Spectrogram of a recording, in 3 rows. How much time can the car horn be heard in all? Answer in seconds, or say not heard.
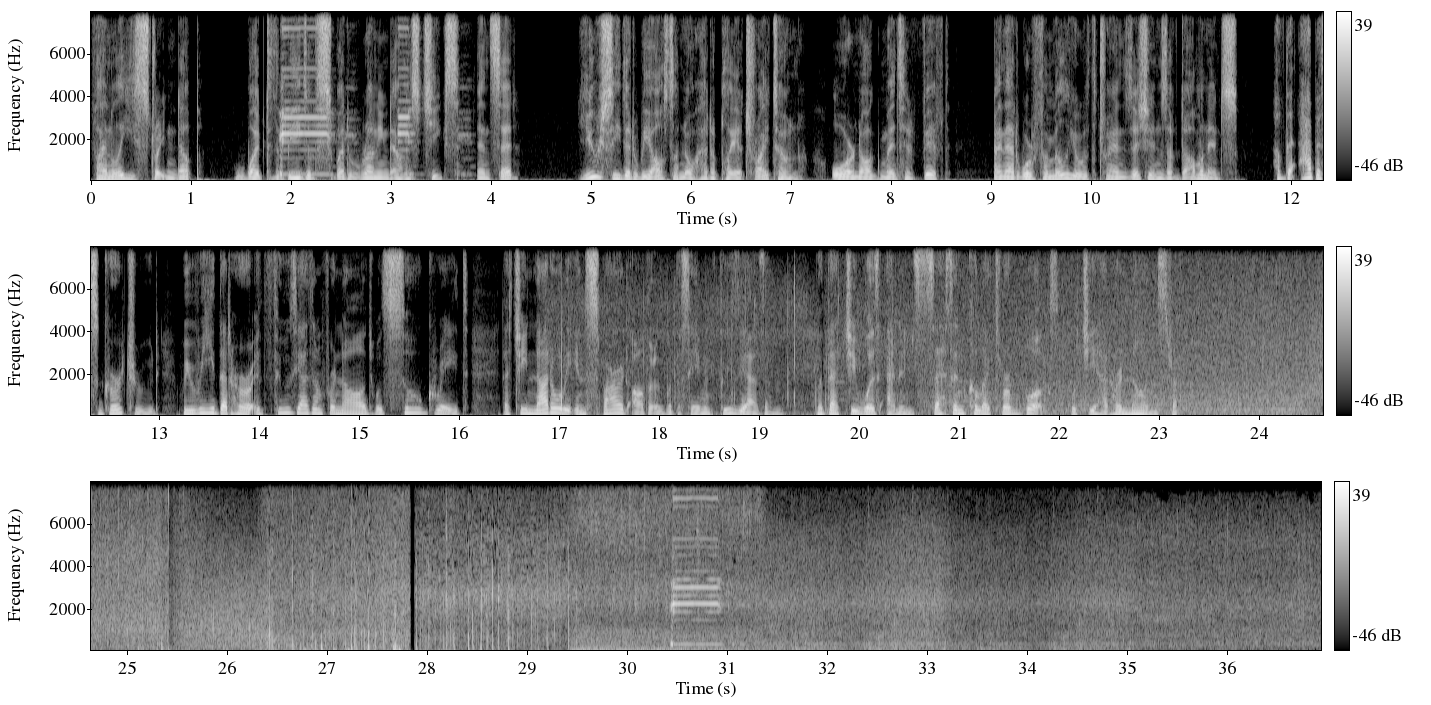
3 s.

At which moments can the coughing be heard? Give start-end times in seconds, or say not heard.
not heard.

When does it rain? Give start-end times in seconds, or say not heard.
16.8-36.8.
